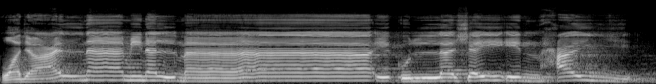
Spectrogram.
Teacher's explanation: دو زیر کو وقف کی حالت میں ساکن کر دیں گے اور تشدید کو یہاں پر باقی رکھیں گے۔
